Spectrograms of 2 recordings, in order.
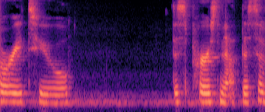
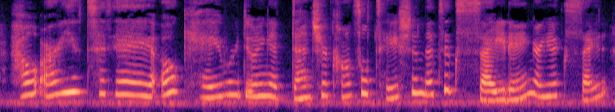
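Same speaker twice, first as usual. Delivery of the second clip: high, bubbly upbeat greeting; lively hygienist; 9 semitones higher than usual. Retold or imitated. Dental hygienist greeting a nervous patient, bubbly and bright. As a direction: chirp it like a cheerful receptionist. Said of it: "Lively as could be".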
